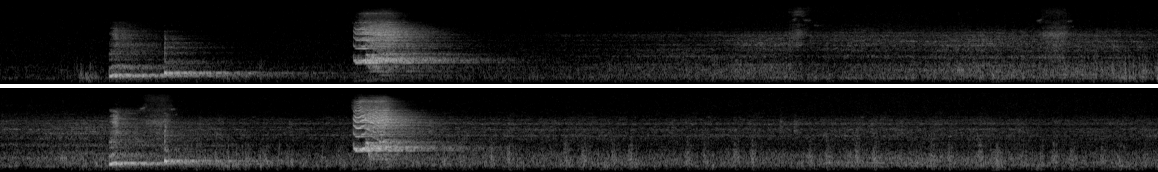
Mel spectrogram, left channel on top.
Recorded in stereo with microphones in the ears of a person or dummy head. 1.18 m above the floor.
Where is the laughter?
30° right (ahead or behind), 0.8 m.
